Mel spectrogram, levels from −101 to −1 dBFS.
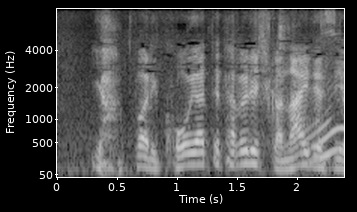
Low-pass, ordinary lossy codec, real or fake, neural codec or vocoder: none; none; real; none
